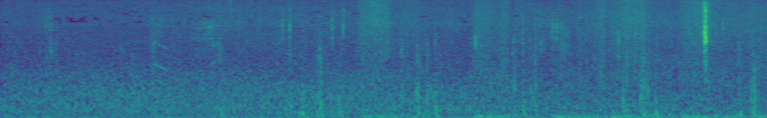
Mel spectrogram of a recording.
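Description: Horse hooves clip-clop along at a steady walking pace in the Conan Exiles video game, faint and fairly close, with light ambient rustle and no talk.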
